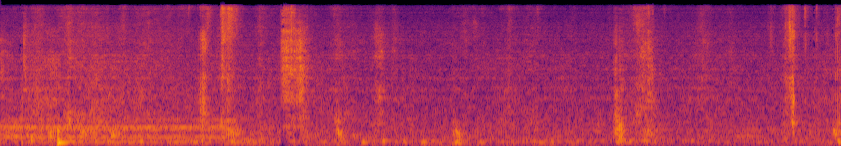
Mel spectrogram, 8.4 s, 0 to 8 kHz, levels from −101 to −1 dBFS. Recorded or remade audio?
remade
